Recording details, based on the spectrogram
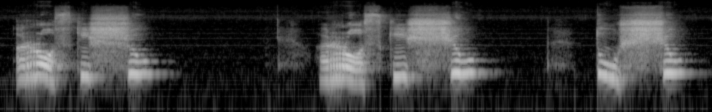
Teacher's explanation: І далі в нас є така подовжена вимова у подвоєнні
